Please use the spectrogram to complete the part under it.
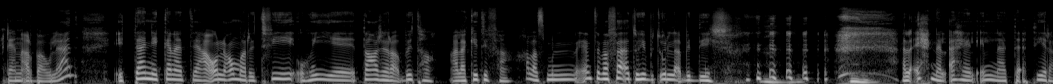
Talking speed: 150 wpm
